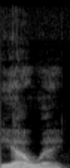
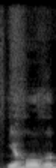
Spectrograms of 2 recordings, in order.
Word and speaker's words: Yahweh: Sometimes people want to pronounce it Jehovah, but that is not as accurate, actually, from all the studies that reveal Yahweh is the most accurate word for the name of God.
